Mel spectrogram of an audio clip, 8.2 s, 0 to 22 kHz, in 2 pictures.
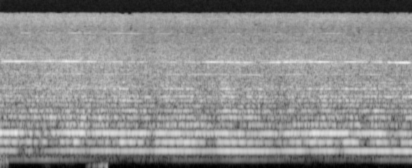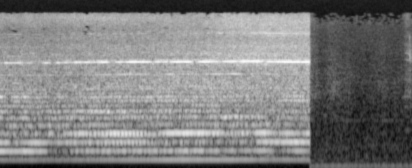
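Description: Corded electric sander running steadily with a motor whine and sanding hiss as 320-grit paper works the edge of a pine case. It cuts off abruptly about seven seconds in.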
